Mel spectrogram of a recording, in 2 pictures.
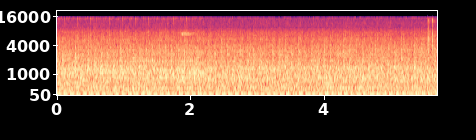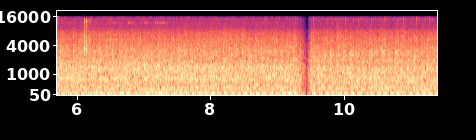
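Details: Honda Verza 150cc single idling with an even low putter and slight unsteadiness, no clear knock; complaints are occasional stalling and a dead electric starter, cause not yet found (fuse, charging, battery or relay being checked).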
